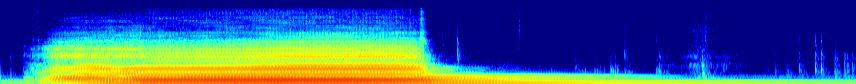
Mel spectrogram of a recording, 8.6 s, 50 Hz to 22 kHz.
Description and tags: Cello - C2 - other
Part of the Good-sounds dataset of monophonic instrumental sounds.
instrument::cello
note::C
octave::2
midi note::24
good-sounds-id::275
dynamic_level::p
Recorded for experimental purposes
good-sounds, C3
